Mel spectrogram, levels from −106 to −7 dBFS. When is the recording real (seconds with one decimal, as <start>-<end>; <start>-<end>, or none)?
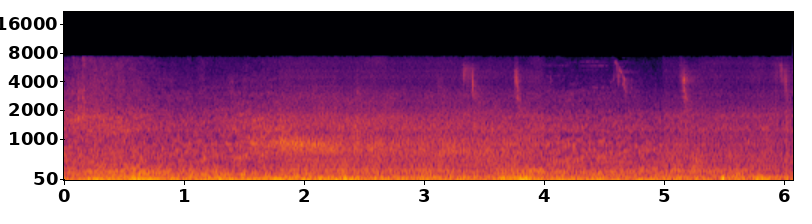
0.0-1.8; 4.0-5.0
